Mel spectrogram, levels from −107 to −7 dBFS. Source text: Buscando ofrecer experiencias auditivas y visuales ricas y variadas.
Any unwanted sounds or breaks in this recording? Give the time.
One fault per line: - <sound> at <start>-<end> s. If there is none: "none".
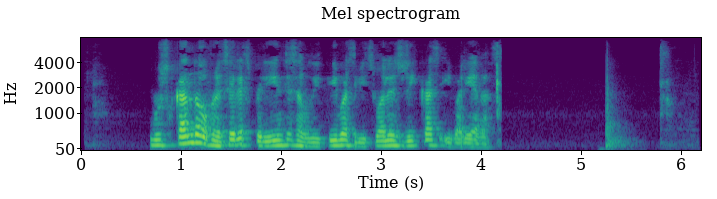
- thud at 5.2-5.7 s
